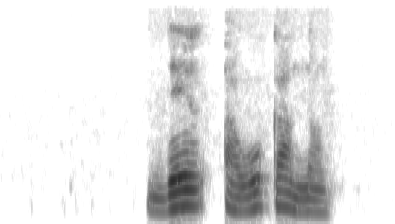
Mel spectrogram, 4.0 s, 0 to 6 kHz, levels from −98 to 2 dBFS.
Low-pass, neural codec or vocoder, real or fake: 5.4 kHz; none; real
